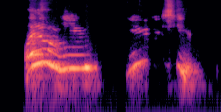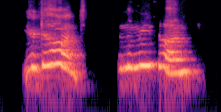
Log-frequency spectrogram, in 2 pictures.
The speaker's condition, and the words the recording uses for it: Cerebral palsy. I don't give my voice a break anyway.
